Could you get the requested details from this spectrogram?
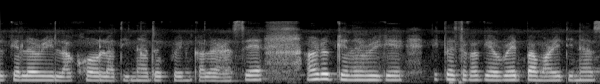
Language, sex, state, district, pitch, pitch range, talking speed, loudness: Nagamese, male, Nagaland, Kohima, 195 Hz, 185-205 Hz, 210 wpm, -18 LUFS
